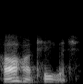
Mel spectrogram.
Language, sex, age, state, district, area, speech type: Odia, male, 18-30, Odisha, Bargarh, rural, conversation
